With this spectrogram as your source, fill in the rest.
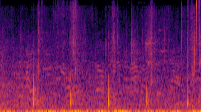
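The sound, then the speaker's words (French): Footsteps of a person resuming a walk at an even, unhurried pace, about five distinct steps striking a hard surface, over a steady wash of outdoor ambience and faint background voices. “Maintenant, on reprend notre marche.”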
